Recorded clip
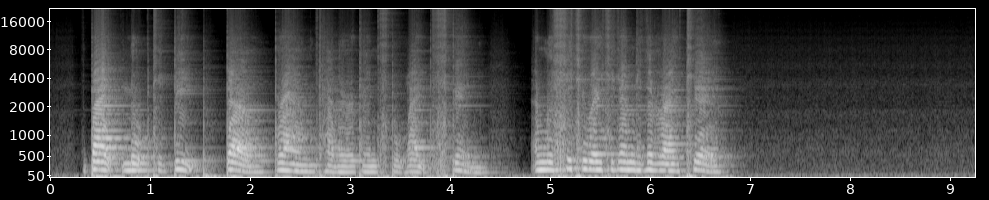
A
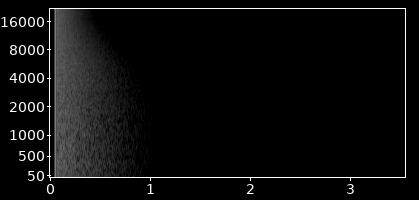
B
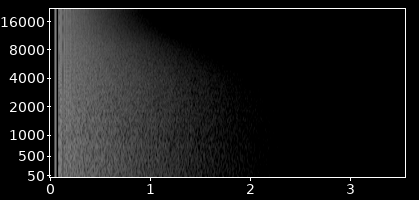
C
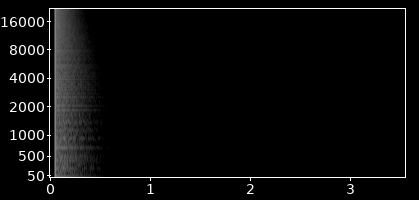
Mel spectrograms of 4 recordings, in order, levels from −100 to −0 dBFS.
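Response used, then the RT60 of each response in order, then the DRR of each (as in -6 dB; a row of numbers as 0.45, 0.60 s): C; 1.5, 2.6, 0.70 s; 2.5, -8.5, 4.0 dB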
